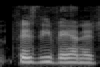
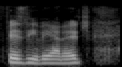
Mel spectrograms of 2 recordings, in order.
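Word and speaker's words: Physivantage: Fizzy Vantage is spelled P H Y S I V A N T A G E. So like physical advantage. Fizzy Vantage.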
